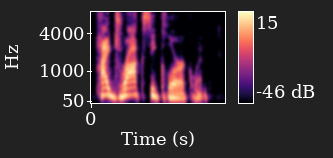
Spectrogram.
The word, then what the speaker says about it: hydroxychloroquine: And it's her saying that, you know, COVID is the hydro, it's basically a plug for hydrochloroquine. – Right. – Or hydro, is it hydroxychloroquine? – I always say it wrong. Hydroxychloroquine.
